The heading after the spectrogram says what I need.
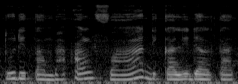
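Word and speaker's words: α: L sama dengan L0 dikali 1 ditambah alfa dikali delta T. Ini bacanya alfa ya, ini bacanya beta, ini bacanya gamma.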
